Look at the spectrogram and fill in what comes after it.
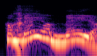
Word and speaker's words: Kamehameha: Kamehameha, I think, is what it Kamehameha.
